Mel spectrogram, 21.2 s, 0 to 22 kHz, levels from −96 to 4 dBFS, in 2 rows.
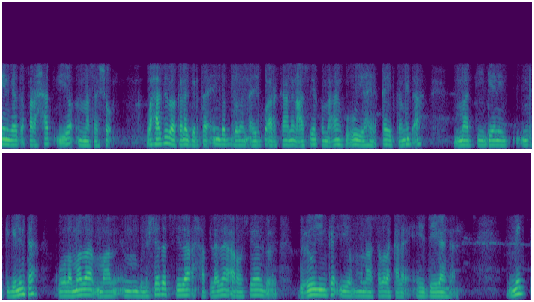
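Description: Throughout, the speech carries Speex codec damage: a hoarse, noisy grain. The CELP coder has too few bits for the excitation, which fits a setting of about 11 kbps. Above 8 kHz the band is only a shaped noise-like fill.

Packet loss concealed by the speech codec affects 5.09 to 5.16 s (40 ms lost), 8.05 to 8.13 s (20 ms), 10.49 to 10.59 s (60 ms) and 16.55 to 16.65 s (20 ms, just before "iyo munaasabada"). At each point the decoder extends the last pitch and filter into a fading buzzy tone or coloured noise, and the speech stays weak briefly after packets resume.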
